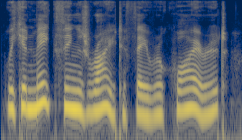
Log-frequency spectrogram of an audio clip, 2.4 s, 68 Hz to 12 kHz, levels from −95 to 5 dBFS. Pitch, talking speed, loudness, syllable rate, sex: 205 Hz, 225 wpm, -15 LUFS, 5.0 syllables/s, female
